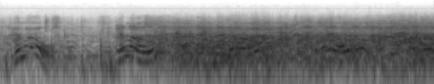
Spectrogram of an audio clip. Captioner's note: audience laughing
